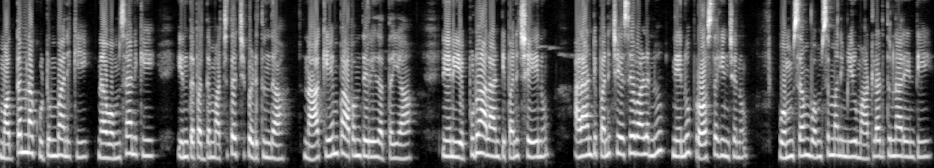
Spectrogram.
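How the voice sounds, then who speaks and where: A young daughter-in-law protesting her innocence, indignant and pleading, as a woman narrator puts her on. Her voice is warm and a little high. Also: steady tone, brisk, natural voice.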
